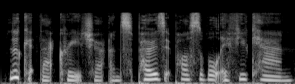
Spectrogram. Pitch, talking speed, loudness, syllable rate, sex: 210 Hz, 225 wpm, -19 LUFS, 6.3 syllables/s, female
